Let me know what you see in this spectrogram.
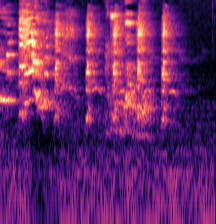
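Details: Pet bird coughing: about six short, sharp, high-pitched bursts in quick succession, like small coughs.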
